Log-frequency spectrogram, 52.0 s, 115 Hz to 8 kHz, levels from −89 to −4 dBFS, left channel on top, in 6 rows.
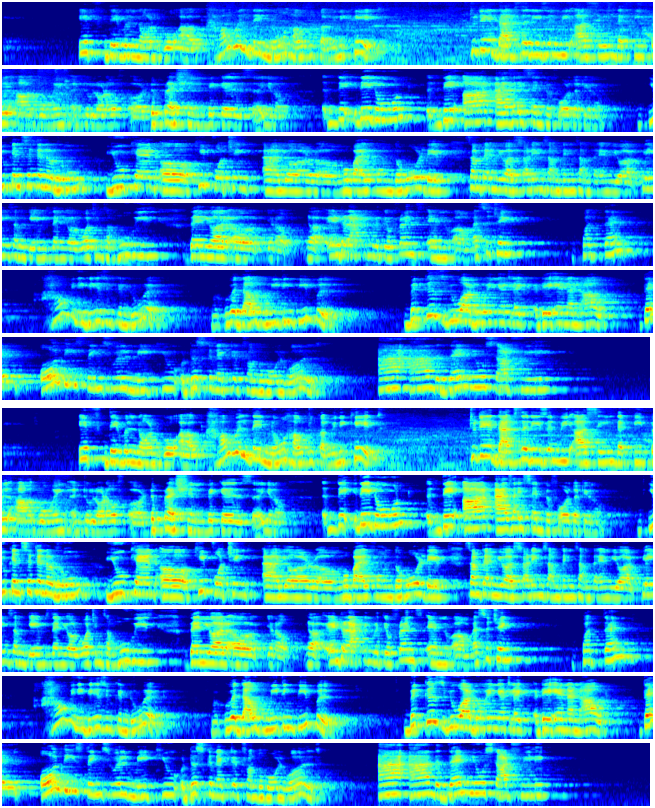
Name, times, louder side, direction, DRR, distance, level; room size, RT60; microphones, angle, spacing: voice 1, 1.0-5.1 6.2-12.5 12.9-16.7 17.3-18.5 18.7-32.9 33.8-34.4 35.2-36.9 37.5-39.2 40.1-42.8 43.3-43.6 43.9-47.6 48.4-50.6, right 3 dB, 45° right, 0.6 m, -33 dB
sound 1, 2.7-9.6, left 2 dB, 50° left, 1.8 m, -52 dB
12.5 x 5.6 x 5.5 m
head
